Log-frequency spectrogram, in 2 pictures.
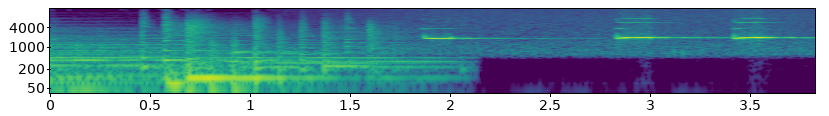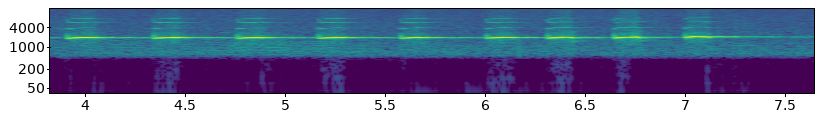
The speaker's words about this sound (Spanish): El y chusquero que estamos escuchando vive en la cordillera oriental, entre los 1900 y los 3000 metros sobre el nivel del mar. Mide unos 22 centímetros y le gusta andar por el suelo, preferiblemente entre los matorrales de bambú.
